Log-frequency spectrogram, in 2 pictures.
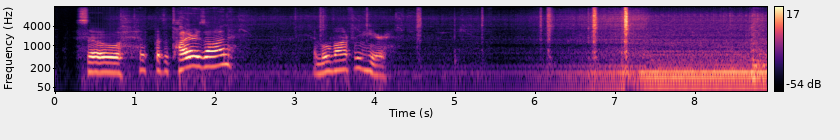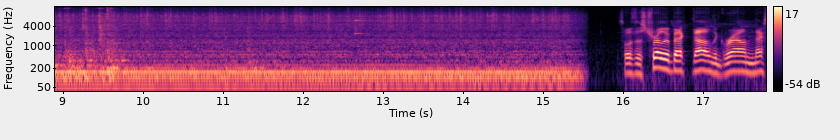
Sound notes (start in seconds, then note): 4.4 drill buzzing; 7.6 engine humming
